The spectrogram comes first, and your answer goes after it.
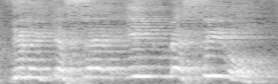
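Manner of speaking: high, ringing pulpit voice that drives each phrase home; preaching at full force. Acted. Pastor exhorts his church to wait for power, fervent preaching. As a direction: proclaim it to the congregation with fervour. Preacher raises pitch, emphatic.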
